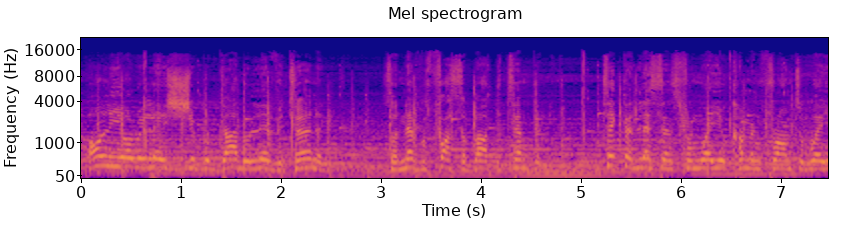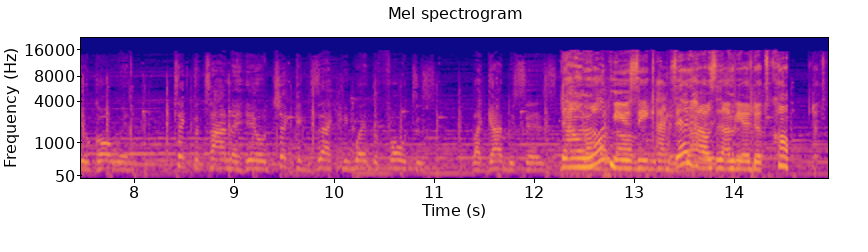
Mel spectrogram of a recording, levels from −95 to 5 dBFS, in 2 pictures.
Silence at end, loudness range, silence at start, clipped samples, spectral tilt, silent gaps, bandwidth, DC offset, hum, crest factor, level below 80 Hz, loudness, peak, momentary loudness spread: 0 s; 11 LU; 0 s; under 0.1%; -3 dB/octave; none; 16 kHz; under 0.1%; none; 20 dB; -50 dBFS; -23 LUFS; -4 dBFS; 17 LU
